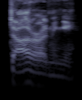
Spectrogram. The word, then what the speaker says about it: dharani: It's closer to dharani. Dharani. Dharani. And I'm still putting a little bit too much accent on that first syllable.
